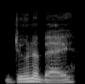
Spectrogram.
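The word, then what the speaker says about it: Doona Bae: Dune Bay as Duna Bay. Oh, I guess that's how you say her name. My bad. They told me wrong.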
